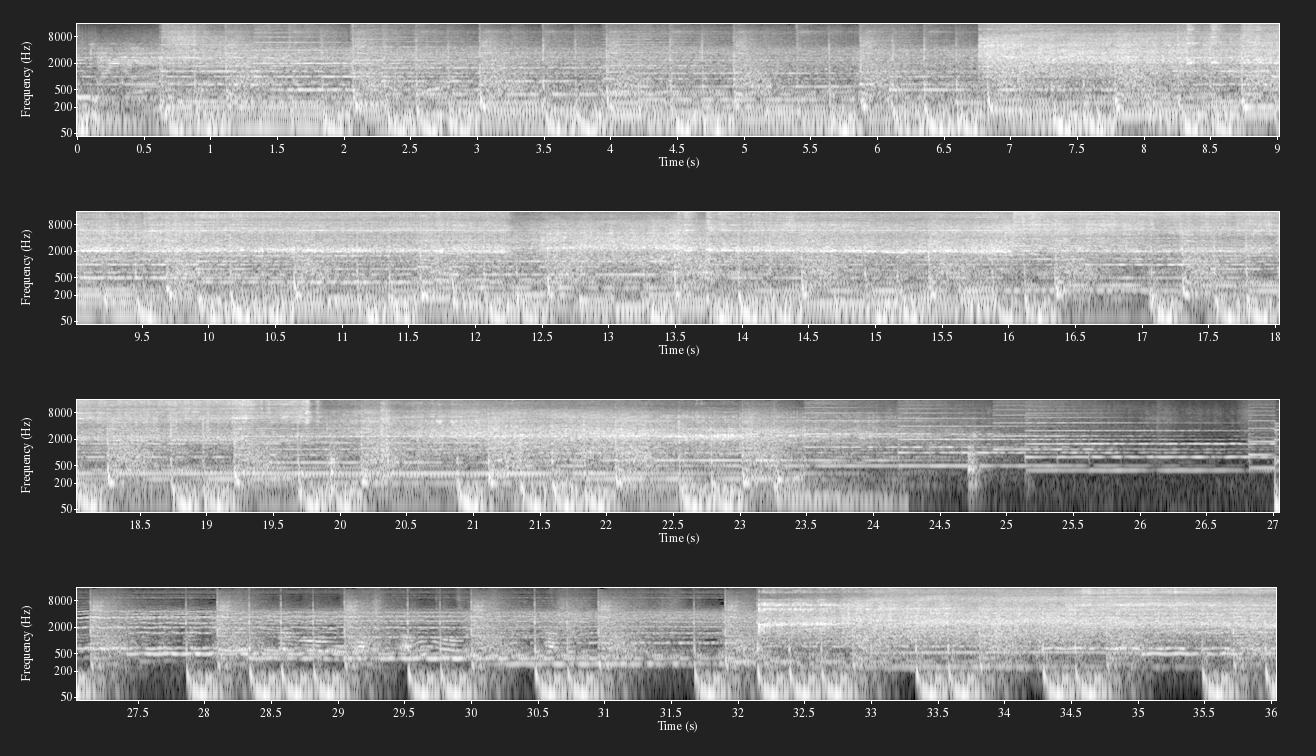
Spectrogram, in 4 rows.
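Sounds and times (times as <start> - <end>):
background music: 0.0 - 36.0
angle grinder cutting metal: 6.0 - 24.9, 32.1 - 36.0.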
